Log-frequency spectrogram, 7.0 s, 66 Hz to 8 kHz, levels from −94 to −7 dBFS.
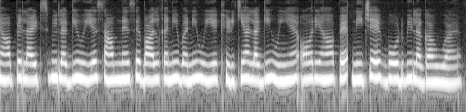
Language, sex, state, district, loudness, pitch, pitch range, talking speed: Hindi, female, Bihar, Kishanganj, -10 LUFS, 270 Hz, 260-280 Hz, 230 wpm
